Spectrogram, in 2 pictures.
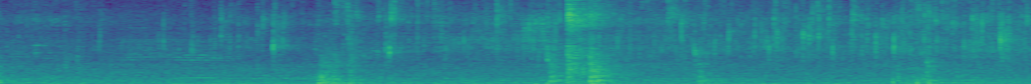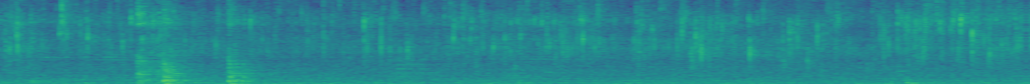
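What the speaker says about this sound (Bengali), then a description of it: "তো লাল লাল করে পটলগুলোকে একটু ভেজে নেব" Pointed gourd (potol) fries in hot oil with a continuous close sizzle, punctuated by a few sharper crackles and scraping sounds as the pieces are moved about.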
